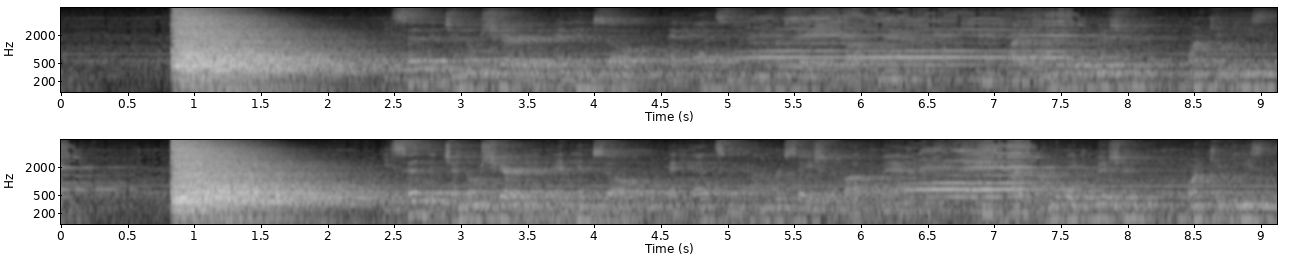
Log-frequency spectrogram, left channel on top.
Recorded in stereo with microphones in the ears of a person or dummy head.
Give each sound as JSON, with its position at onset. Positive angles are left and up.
{"t": 0.8, "sound": "a clap", "side_deg": -60, "distance_m": 2.0}
{"t": 2.4, "sound": "a man speaking", "side_deg": -25, "distance_m": 0.9}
